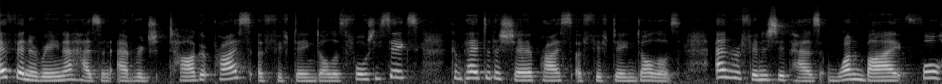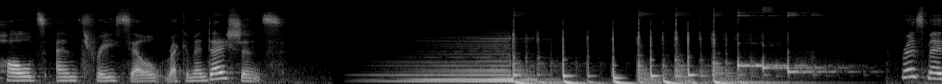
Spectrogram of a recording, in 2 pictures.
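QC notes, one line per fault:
No faults found in this clip.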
